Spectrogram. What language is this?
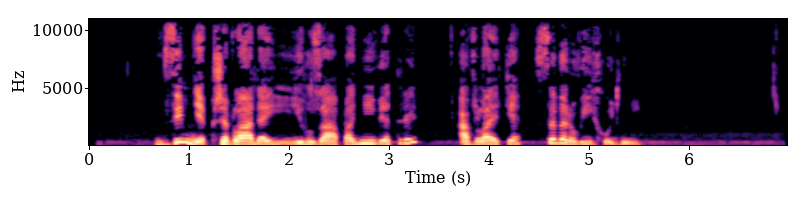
Czech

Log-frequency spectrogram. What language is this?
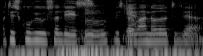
Danish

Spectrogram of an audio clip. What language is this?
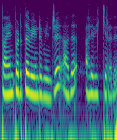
Tamil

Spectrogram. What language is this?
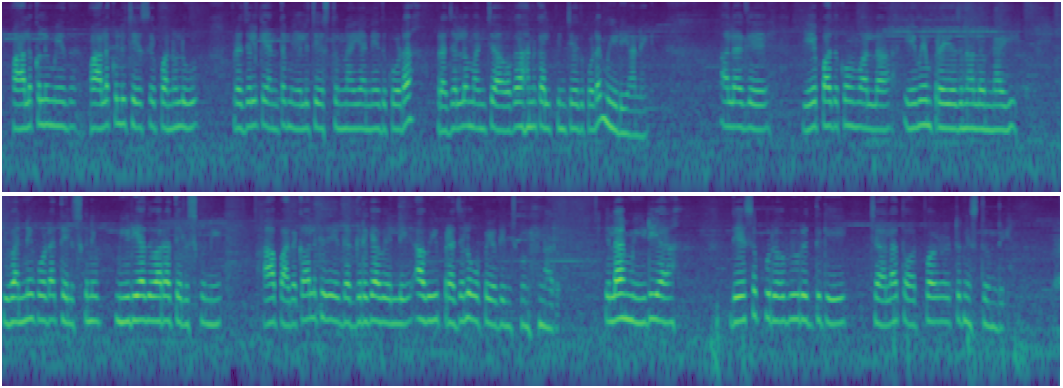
Telugu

